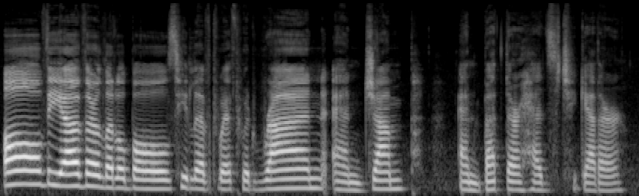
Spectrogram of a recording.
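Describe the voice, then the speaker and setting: A woman reading a children's storybook aloud with casual asides, in deliberate phrases with emphasis on key words. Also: lowish voice, clear, resonant tone. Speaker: storybook reader.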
